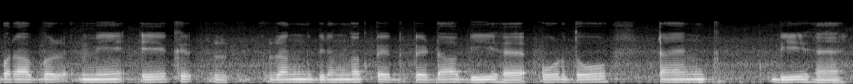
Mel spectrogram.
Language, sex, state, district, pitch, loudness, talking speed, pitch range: Hindi, male, Uttar Pradesh, Shamli, 115 Hz, -12 LUFS, 105 wpm, 115-120 Hz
